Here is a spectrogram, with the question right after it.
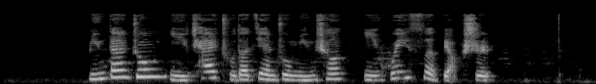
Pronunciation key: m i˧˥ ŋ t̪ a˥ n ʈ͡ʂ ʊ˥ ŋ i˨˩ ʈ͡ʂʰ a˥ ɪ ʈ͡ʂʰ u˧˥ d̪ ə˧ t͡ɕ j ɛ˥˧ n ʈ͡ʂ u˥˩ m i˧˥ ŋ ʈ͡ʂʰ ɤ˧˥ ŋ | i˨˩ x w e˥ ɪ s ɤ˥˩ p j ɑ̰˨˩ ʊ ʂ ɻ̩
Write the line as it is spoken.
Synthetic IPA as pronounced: m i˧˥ ŋ t̪ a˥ n ʈ͡ʂ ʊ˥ ŋ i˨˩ ʈ͡ʂʰ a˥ ɪ ʈ͡ʂʰ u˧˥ d̪ ə˧ t͡ɕ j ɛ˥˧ n ʈ͡ʂ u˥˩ m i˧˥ ŋ ʈ͡ʂʰ ɤ˥ ŋ | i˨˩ x w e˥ ɪ s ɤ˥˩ p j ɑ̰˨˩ ʊ ʂ ɻ̩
